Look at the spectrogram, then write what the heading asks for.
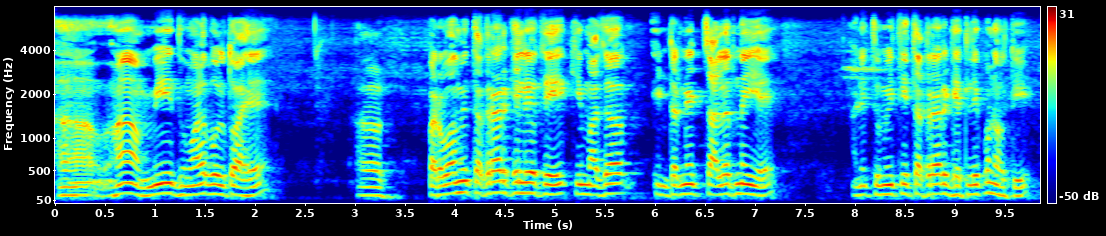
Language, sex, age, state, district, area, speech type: Marathi, male, 60+, Maharashtra, Nashik, urban, spontaneous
